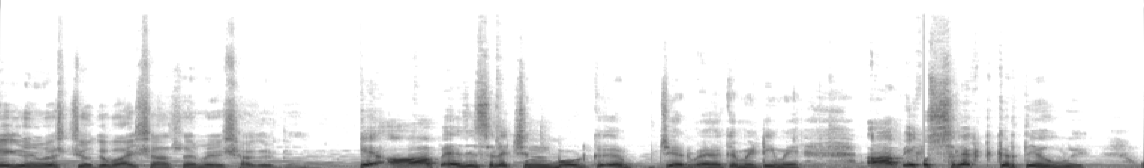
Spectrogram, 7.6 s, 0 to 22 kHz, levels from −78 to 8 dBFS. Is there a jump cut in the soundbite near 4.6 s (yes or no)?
no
